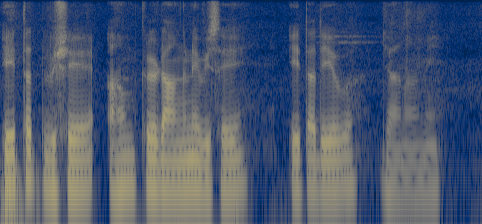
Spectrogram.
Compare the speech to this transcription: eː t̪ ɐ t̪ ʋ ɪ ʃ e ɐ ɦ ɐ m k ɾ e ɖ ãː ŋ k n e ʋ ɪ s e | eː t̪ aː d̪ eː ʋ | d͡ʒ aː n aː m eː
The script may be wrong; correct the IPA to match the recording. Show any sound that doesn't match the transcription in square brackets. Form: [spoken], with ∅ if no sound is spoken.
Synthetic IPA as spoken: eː t̪ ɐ t̪ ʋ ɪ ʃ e ɐ ɦ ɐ m k ɾ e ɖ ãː ŋ [ɡ] n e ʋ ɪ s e | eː t̪ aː d̪ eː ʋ | d͡ʒ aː n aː m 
